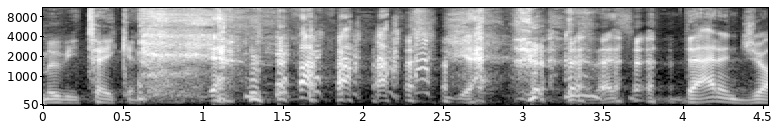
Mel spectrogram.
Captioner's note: laughing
